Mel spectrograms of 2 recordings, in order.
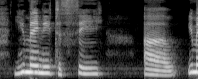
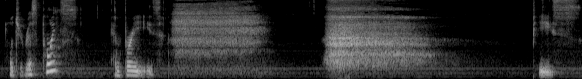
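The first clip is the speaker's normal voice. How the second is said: guided tapping script; 4 semitones lower, 5 dB quieter than usual. Acted. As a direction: lull the listener into calm, softly. Leads tapping affirmations, soft.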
